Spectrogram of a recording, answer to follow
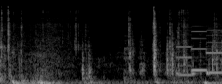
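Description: Keys jangling and clicking as the ignition key of a Ford F-550 is put in and turned to the on position. Near the end the dash's electronic key-on chime begins with a few short tones.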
